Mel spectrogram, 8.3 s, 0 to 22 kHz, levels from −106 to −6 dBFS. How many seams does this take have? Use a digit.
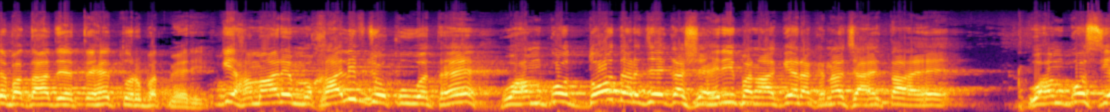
1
